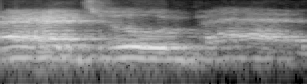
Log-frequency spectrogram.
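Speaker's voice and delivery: goofy, tiny movie-character cartoon voice. Recounting a voice he came up with from a movie, in a little put-on voice. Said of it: "I come up with this little voice".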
